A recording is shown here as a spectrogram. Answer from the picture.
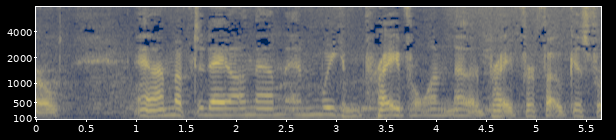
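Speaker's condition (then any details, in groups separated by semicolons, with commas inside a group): Multiple sclerosis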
